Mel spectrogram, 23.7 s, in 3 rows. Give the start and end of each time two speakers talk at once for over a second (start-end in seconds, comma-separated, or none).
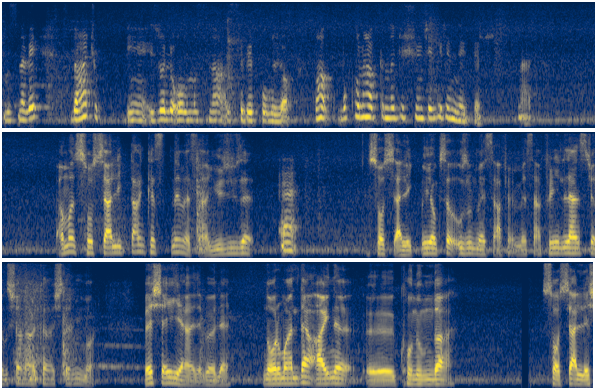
none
